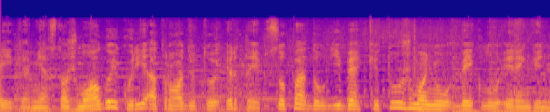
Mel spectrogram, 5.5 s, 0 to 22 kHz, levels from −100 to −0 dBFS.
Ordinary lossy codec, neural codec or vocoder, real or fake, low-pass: AAC, 32 kbps; none; real; 10.8 kHz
